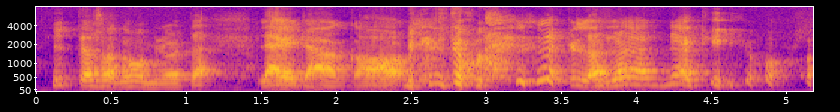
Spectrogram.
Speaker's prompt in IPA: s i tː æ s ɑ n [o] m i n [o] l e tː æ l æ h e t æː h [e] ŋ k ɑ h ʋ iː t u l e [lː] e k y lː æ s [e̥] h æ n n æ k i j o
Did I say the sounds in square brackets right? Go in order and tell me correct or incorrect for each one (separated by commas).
incorrect, incorrect, incorrect, correct, correct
